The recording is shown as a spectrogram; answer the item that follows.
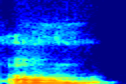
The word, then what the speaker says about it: Om: muted mics one syllable mantra ohm that synchronizes all of the energies and helps bring our mind to a peaceful state it's om actually spelled aum or om and i'll say it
